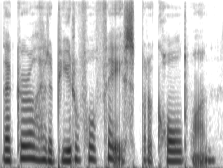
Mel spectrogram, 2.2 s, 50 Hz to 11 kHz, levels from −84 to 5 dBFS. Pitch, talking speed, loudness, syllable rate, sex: 215 Hz, 270 wpm, -17 LUFS, 6.0 syllables/s, female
